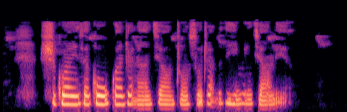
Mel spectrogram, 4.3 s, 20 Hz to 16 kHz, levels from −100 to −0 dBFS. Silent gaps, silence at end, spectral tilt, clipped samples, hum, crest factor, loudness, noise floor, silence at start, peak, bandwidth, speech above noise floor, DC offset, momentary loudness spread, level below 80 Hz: none; 0.75 s; -4.5 dB/octave; under 0.1%; none; 18 dB; -18 LUFS; -56 dBFS; 0.25 s; -2 dBFS; 8 kHz; 38 dB; under 0.1%; 11 LU; -64 dBFS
